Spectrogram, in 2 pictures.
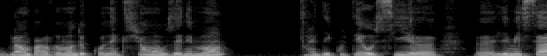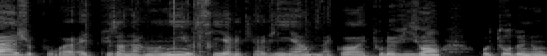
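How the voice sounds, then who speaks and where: A woman speaks at a fairly slow pace and medium pitch, with fairly even intonation. The recording is very clean, with a silent background. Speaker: tarot card reader and medium. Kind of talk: spiritual card reading. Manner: halting.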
